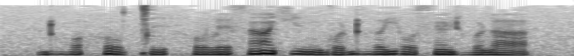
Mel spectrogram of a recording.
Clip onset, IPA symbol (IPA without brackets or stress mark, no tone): ɖʱ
